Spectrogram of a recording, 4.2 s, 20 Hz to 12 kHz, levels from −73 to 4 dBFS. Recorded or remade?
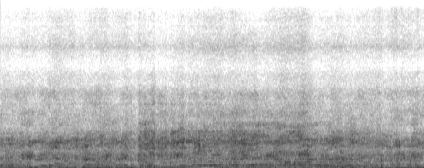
remade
